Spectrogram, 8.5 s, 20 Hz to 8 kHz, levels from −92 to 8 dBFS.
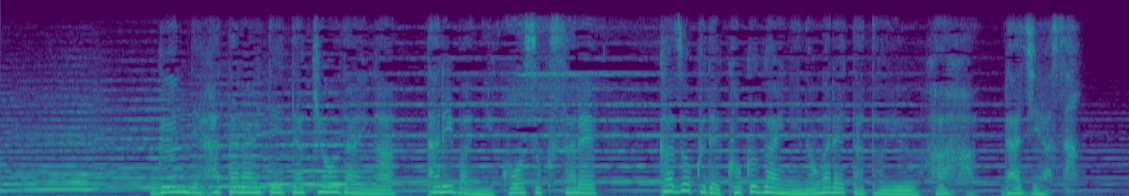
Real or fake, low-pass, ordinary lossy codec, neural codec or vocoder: real; 7.2 kHz; none; none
